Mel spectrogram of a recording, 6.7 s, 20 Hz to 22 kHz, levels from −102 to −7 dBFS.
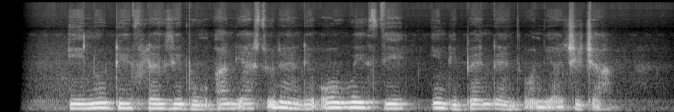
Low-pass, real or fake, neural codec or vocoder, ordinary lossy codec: none; fake; vocoder, 48 kHz, 128 mel bands, Vocos; none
